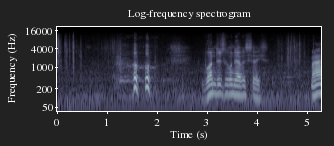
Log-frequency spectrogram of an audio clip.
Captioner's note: laughs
